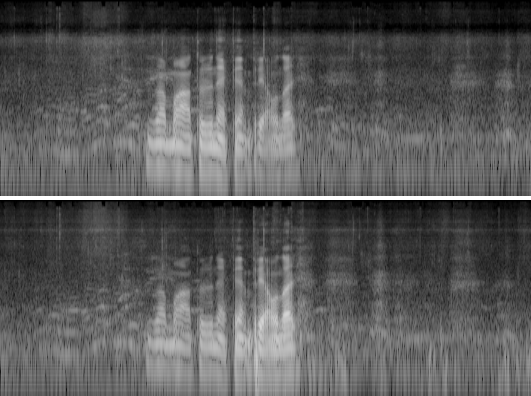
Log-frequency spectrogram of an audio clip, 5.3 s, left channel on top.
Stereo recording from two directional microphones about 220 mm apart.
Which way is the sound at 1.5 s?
20° left (ahead or behind).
